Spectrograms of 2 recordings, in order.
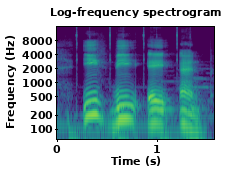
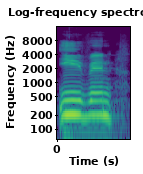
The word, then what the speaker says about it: Evan: name right here what i have a simple four-letter name e-v-a-n evan no one ever pronounces it correctly whenever i introduce myself to people i get every other name under the sun except evan people call me even ivan kevin heck it it's never correct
